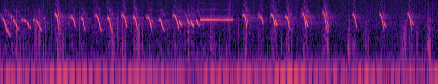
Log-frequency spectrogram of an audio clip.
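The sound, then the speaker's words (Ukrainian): A whistle imitates a nightingale's song in a park, used to draw young couples out of the park after hours: rapid, trilling chirps in quick bursts, with one brief sustained tone in the middle, loud, with no talking. “Отак я засвищу солов'йом, і всі влюблені ідуть на звук солов'їної пісні, а я їх потихеньку із парку вивожу, вивожу і виведу.”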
